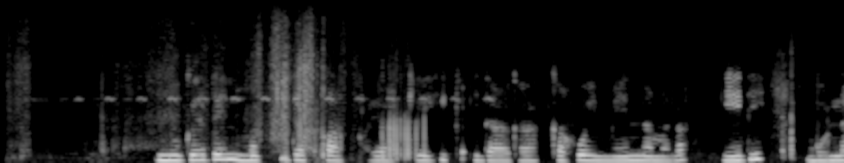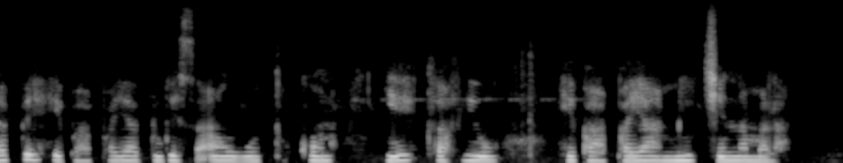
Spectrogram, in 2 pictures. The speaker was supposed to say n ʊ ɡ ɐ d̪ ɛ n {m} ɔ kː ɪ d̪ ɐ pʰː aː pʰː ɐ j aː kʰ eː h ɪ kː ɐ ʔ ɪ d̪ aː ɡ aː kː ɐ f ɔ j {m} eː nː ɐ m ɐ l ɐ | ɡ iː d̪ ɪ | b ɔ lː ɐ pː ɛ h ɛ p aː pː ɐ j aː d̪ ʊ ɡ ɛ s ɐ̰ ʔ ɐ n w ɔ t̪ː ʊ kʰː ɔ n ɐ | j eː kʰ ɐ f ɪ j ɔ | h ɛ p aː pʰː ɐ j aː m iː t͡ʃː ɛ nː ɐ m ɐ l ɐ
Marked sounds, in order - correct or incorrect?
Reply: correct, correct

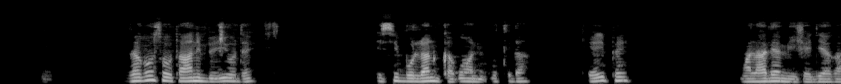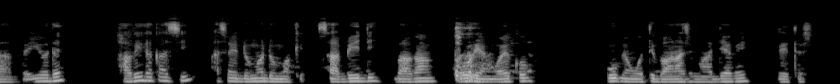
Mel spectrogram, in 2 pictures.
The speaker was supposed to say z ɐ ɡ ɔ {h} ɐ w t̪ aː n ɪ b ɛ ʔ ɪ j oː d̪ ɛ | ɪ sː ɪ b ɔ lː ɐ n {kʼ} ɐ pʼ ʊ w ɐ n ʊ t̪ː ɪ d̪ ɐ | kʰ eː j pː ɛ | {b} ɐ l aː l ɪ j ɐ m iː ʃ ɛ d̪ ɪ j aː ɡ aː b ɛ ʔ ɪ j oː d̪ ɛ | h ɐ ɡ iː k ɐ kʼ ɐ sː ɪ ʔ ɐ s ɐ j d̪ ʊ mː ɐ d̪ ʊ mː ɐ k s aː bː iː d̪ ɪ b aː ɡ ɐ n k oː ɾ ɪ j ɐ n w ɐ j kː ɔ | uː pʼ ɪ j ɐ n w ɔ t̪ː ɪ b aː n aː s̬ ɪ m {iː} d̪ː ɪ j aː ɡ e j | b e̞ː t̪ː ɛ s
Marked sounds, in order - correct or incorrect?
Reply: incorrect: s, incorrect: k, incorrect: m, incorrect: aː

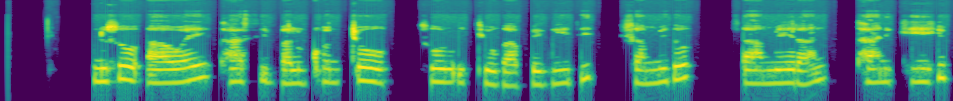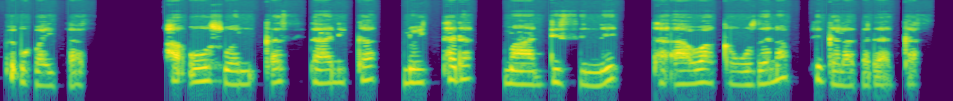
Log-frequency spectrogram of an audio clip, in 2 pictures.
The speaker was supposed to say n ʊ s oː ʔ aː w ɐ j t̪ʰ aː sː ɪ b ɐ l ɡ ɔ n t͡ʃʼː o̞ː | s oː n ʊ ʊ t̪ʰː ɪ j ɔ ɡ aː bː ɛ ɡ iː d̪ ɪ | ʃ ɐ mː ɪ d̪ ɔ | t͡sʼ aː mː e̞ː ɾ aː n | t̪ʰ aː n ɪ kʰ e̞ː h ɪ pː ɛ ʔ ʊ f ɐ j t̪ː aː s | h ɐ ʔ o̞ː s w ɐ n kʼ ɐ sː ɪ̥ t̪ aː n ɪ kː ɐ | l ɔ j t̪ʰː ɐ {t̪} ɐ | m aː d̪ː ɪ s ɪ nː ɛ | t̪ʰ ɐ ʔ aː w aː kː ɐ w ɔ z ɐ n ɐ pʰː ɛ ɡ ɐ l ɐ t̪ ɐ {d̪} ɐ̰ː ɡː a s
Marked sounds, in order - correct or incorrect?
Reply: incorrect: d̪, correct

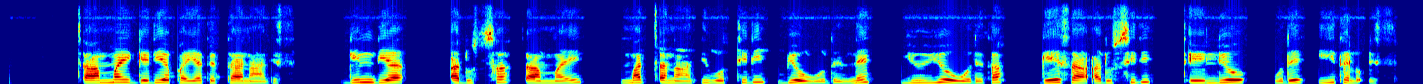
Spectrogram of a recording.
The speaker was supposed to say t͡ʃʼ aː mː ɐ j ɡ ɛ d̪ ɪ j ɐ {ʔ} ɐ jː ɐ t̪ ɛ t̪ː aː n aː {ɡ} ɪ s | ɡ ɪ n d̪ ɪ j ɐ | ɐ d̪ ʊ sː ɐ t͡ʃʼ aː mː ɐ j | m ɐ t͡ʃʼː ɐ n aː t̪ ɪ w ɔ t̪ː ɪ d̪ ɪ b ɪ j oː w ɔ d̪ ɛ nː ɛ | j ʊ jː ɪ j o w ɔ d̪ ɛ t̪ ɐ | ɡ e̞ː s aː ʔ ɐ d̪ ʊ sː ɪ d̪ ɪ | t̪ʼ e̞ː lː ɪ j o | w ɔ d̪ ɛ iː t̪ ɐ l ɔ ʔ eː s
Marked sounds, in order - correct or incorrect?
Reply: incorrect: p, correct

